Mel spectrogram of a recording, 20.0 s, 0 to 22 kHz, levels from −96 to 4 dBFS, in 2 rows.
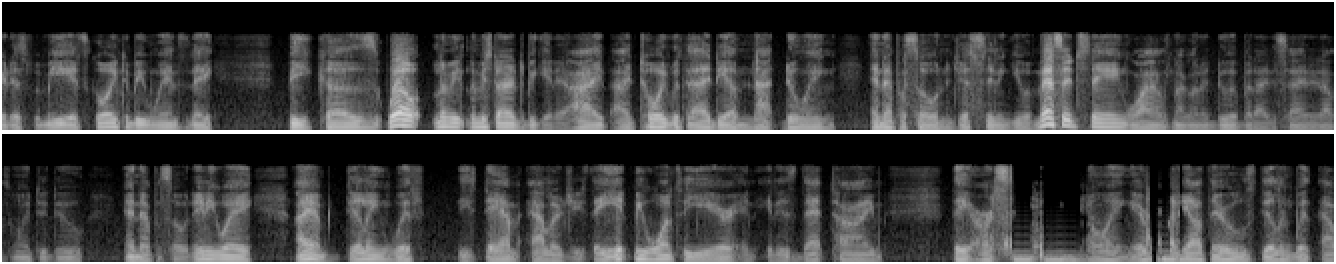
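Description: From 16.43 to 17.29 s there are CD scratch ticks: seven tiny clicks, the longest a couple of milliseconds, at a steady rate of about eight a second. A blemish on the disc destroys more data than error correction can rebuild on each revolution, so the player patches or mutes a few samples every turn. The strict periodicity sets these apart from random digital clicks or packet-loss glitches, which don't keep a revolution-locked rhythm.

At 17.49 to 17.57 s, 17.73 to 17.82 s and 18.56 to 18.68 s, short fragments of a second voice come through, at about 10 dB, 20 dB and 10 dB below the main speech. This is the other side's voice leaking through. The likely cause is an echo canceller leaving some of the far end's loudspeaker sound in the microphone signal. Unlike crosstalk between lines, these scraps appear only in brief bursts, around the moments when both parties seem to be speaking.

Right alongside those bursts, the main speech is speech suppressed in double talk. 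It drops by about 30 dB over roughly half a second from 17.57 to 18.10 s, and by about 25 dB for around 0.3 s from 18.61 to 18.88 s. This is likely an echo canceller that could not separate the near talker from the echo and turned both down. It differs from a network dropout because the gaps line up with the leaked voice rather than falling at random. Throughout, the audio is limited to about 8 kHz by the call's microphone path, which is not a fault.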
